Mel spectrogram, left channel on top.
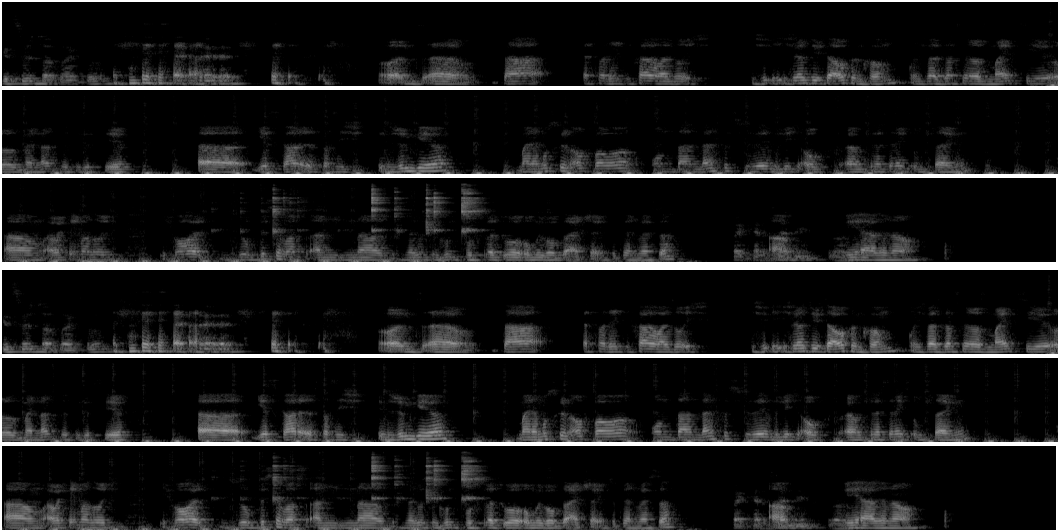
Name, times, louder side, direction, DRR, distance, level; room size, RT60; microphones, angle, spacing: voice 1, 0.0-1.1 1.7-2.3 28.4-29.6, right 3 dB, 50° right, -2 dB, 1.5 m, -44 dB
voice 2, 1.1-2.0 2.7-4.7 5.0-5.4 5.8-7.1 7.5-12.0 12.5-15.1 15.7-20.2 21.1-22.4 22.7-27.8 28.8-29.0 29.5-30.6, right 4 dB, 35° right, 6 dB, 0.3 m, -40 dB
sound 1, 10.4-12.6 12.8-25.5, equal, 85° right, 1.5 m, -47 dB
sound 2, 21.9-28.0, left 1 dB, 15° left, 1.1 m, -42 dB
4.5 x 3.1 x 3.2 m, 0.36 s
head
